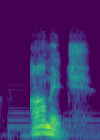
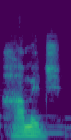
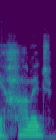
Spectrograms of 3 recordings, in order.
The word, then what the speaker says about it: homage: those this is uh one of those h words where the H Is So Silent you might as well not even have it there homage some people say homage but it is actually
